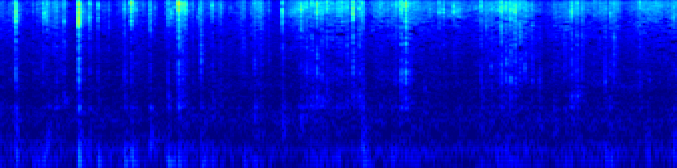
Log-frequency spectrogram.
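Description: Fingertips type on the keys of a dark grey plastic compact wireless keyboard. Quiet, rapid, irregular clicks and taps with a bright clatter over soft low thuds, each key press dying away almost instantly.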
